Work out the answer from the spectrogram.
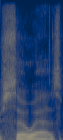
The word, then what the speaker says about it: psoas: So one of your main hip flexors, your psoas muscle, spelled with a P, a PSOAS, it attaches for your femur, which is your big leg bone.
